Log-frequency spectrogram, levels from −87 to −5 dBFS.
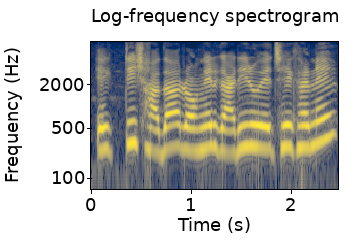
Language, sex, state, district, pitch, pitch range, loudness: Bengali, female, West Bengal, Alipurduar, 270 Hz, 250-275 Hz, -11 LUFS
